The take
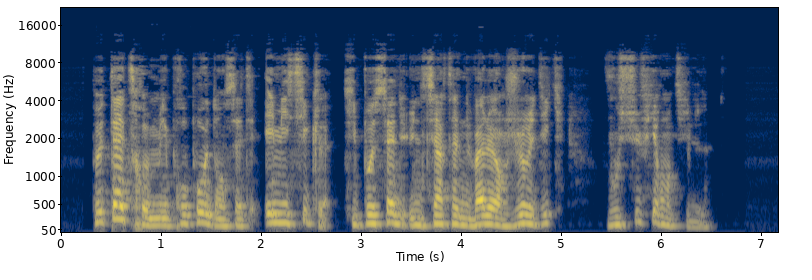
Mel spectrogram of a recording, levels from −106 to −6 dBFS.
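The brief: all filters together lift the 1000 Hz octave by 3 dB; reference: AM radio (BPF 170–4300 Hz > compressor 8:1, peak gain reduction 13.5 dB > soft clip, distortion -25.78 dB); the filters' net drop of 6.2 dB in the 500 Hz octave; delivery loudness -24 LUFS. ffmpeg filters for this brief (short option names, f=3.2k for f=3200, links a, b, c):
-af "highpass=170,lowpass=4.3k,equalizer=f=500:t=o:g=-9,equalizer=f=1k:t=o:g=7,acompressor=threshold=-28dB:ratio=8,asoftclip=threshold=-16.5dB,volume=10dB"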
